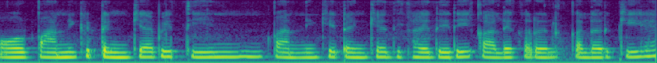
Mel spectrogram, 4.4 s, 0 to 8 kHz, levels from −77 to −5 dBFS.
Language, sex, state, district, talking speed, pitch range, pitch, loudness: Hindi, female, Chhattisgarh, Raipur, 245 wpm, 190-205 Hz, 195 Hz, -19 LUFS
